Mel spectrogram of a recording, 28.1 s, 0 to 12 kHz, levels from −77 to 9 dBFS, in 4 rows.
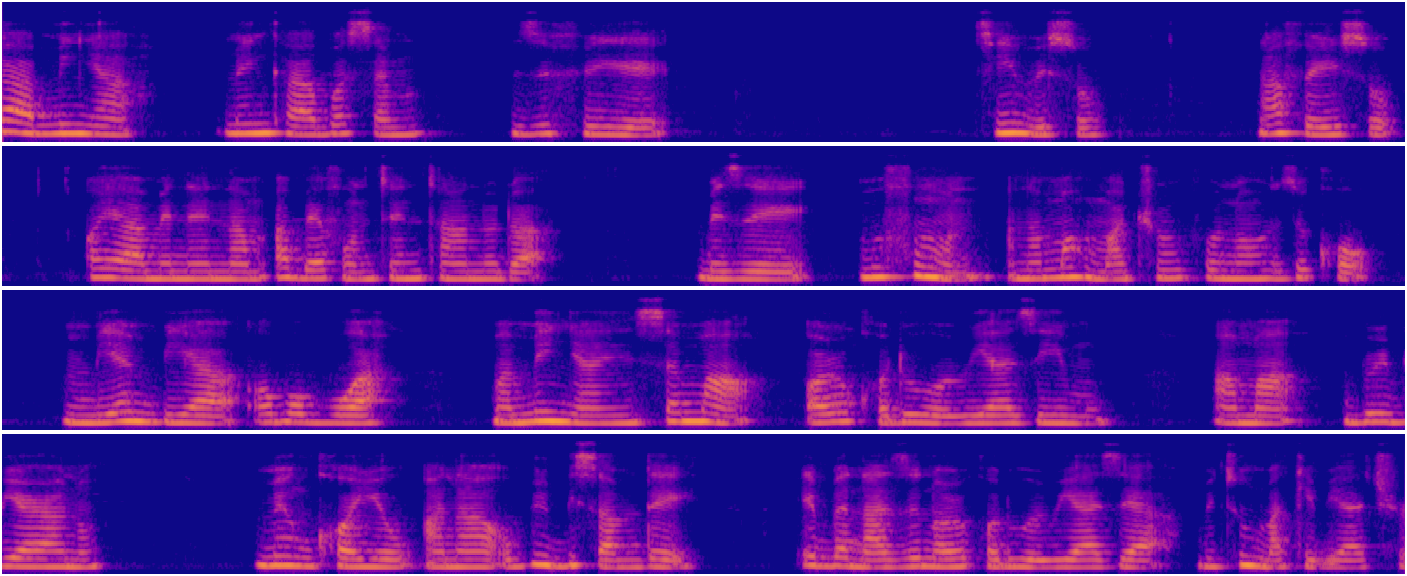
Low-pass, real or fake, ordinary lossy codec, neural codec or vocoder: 7.2 kHz; real; Opus, 32 kbps; none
